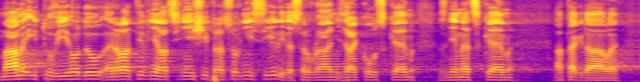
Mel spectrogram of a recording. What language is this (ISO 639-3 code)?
ces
